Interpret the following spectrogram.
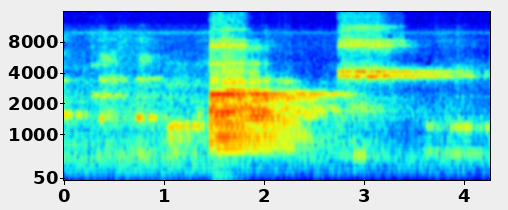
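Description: Gym scoreboard horn sounding once, about a second and a half in. It lasts about a second, then rings on in the hall as it fades. A fainter high steady tone follows near the end.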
